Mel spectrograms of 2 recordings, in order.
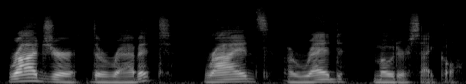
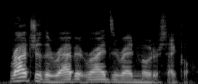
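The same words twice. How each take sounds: First: The sentence is said at a moderate pace. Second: The sentence is said at a very fast pace.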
